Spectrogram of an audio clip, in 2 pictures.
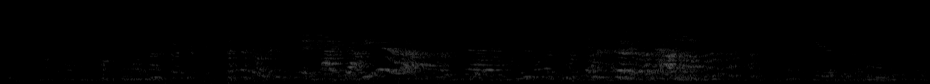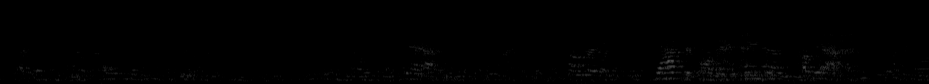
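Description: Men and women chat nearby in a busy room.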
